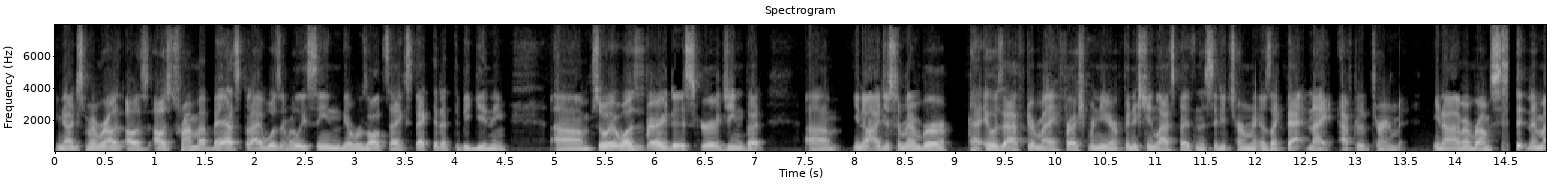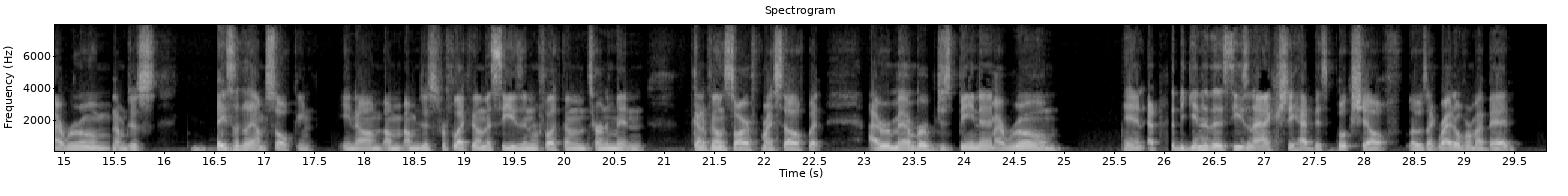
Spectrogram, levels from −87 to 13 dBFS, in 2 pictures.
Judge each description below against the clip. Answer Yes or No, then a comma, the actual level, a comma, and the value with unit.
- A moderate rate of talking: No, fast, 245 wpm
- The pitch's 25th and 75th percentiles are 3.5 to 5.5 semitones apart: No, average, 3.0 semitones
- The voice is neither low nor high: No, low, 120 Hz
